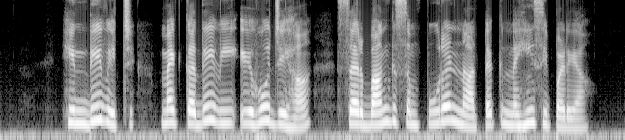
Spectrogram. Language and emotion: Punjabi, neutral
